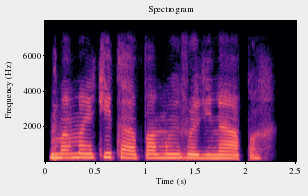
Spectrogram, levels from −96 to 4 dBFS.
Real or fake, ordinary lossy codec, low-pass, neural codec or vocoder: fake; Opus, 64 kbps; 7.2 kHz; codec, 44.1 kHz, 3.4 kbps, Pupu-Codec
